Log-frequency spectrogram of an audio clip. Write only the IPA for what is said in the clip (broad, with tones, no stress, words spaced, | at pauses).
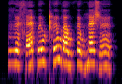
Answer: ɣɘ˧˩sɛ˩˥pɘ˧˥˧w ʈʰɘ˧˥˧w ɾɜ˧˩wθɘ˧˩w nɛ˥ʒɘ˧˥˧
